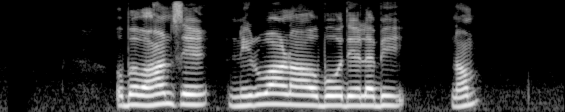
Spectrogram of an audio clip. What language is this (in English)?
Sinhala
